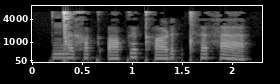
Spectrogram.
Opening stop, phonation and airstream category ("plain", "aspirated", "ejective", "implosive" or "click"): click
